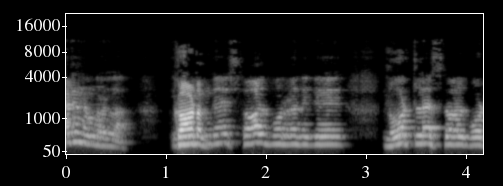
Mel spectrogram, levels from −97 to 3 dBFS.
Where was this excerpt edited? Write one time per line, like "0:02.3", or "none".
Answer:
none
